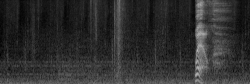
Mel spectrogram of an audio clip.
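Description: Slow footsteps thud on wooden boards.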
